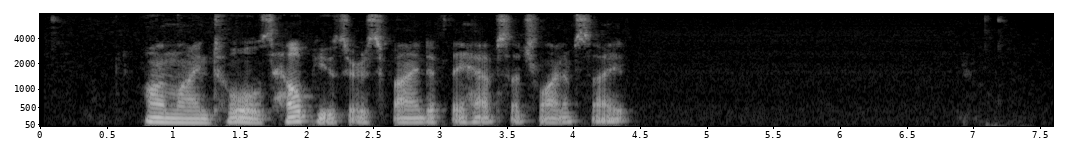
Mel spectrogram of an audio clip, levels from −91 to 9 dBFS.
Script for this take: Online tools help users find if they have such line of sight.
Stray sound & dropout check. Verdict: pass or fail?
pass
